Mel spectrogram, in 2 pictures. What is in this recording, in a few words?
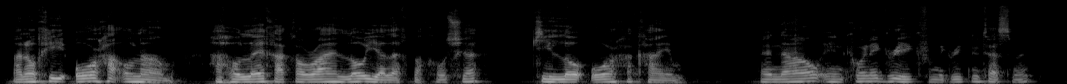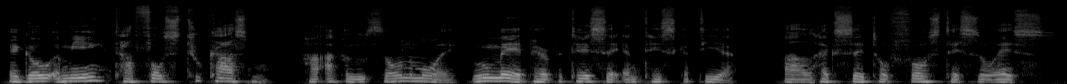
hebrew Greek; john 8-12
